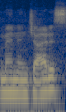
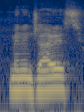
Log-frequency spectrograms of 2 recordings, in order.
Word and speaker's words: meningitis: is so first off meningitis rhymes with elephantitis but that is neither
